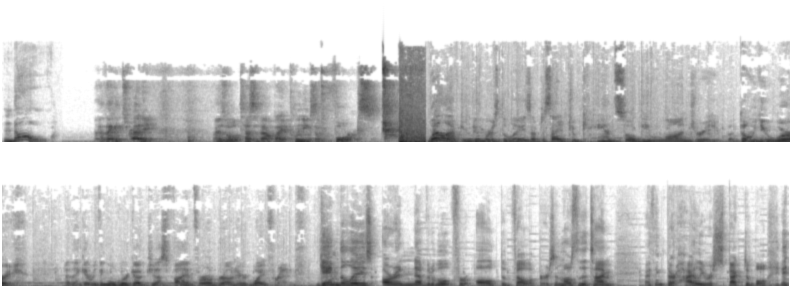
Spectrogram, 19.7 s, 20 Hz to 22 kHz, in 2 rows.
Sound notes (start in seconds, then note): 4.8 washing machine explodes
